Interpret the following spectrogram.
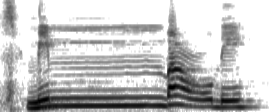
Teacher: নুনটাকে আমরা কি করবো মিম মিমের সহিত গুন্না করে পড়বো মানে নুনটাকে আমরা মিম বানিয়ে গুন্না করব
